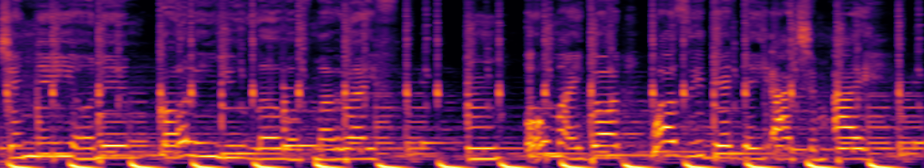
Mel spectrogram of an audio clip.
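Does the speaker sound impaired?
No.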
